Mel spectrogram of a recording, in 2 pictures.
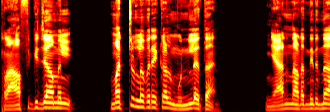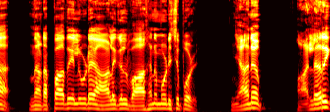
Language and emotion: Malayalam, angry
